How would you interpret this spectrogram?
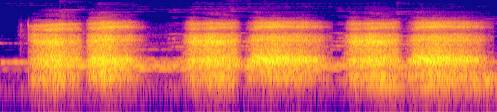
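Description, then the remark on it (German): Heavy, raspy breathing from a caller comes through a thin telephone line: three slow cycles of paired inhales and exhales, steady, with a faint constant hum beneath and no talking. “Dann setzt ein schweres Atmen ein.”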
